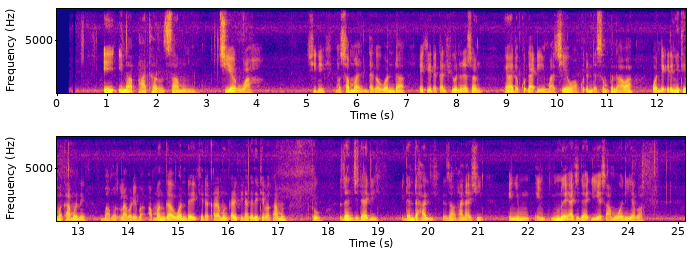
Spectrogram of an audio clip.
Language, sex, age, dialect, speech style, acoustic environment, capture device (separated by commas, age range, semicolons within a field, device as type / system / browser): Hausa, male, 18-24, Nigeria - Katsina, relaxed; focused, silence, mobile / Linux / Chrome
